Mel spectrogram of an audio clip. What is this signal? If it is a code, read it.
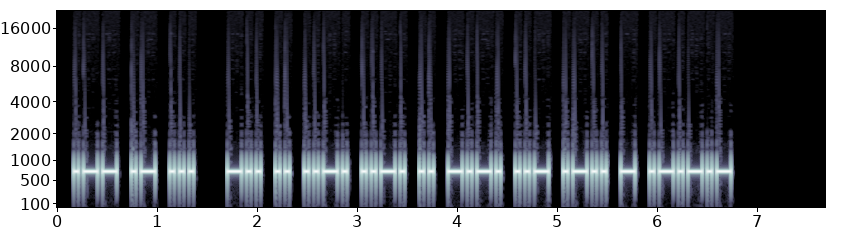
Morse code, heard as a keyed tone, about 25 wpm, 700 Hz. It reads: WAS DIFFICULT.
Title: Sentences from Top 1000 Words - Review Part 5 - 25wpm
